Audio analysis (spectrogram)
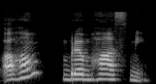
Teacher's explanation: লেখার সময় হচ্ছে আমরা লিখবো অনুস্বার আহম ব্রহ্মাস্মি কারণ ব হচ্ছে কি একটা ব্যঞ্জন বর্ণ তাই হচ্ছে আমরা এখানে অনুস্বার লিখবো কিন্তু উচ্চারণের সময় কি করব ম হসন্ত উচ্চারণ করব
